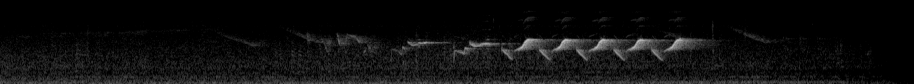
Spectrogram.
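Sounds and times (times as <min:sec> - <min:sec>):
Northern Cardinal whistled song: 0:04.0 - 0:07.1.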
